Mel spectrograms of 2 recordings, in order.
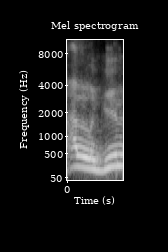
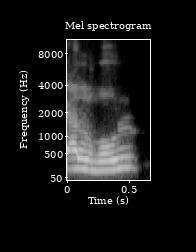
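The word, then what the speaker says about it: الغول: Bukan al-ghil ya, bukan al-ghul tapi al-ghul.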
